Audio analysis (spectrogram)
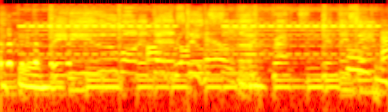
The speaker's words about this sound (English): I just love his office phone going off.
